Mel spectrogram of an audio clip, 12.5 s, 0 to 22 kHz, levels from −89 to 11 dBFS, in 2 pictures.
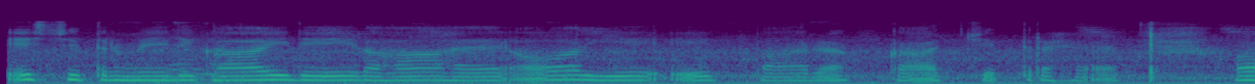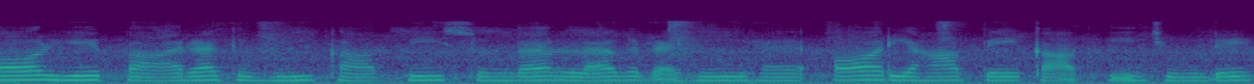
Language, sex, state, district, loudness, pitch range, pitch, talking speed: Hindi, female, Uttar Pradesh, Jalaun, -34 LUFS, 170-195 Hz, 185 Hz, 140 wpm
